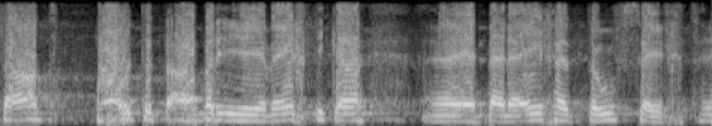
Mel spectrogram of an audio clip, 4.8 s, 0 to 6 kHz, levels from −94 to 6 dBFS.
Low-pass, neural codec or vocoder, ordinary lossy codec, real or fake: 5.4 kHz; codec, 16 kHz, 8 kbps, FunCodec, trained on Chinese and English, 25 frames a second; none; fake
